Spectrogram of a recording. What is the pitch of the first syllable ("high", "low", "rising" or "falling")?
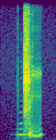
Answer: high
